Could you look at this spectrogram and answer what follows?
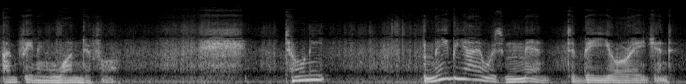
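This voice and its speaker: An earnest, devoted agent and friend in an old radio drama. He takes his time over words, with lively swings of pitch, on a noisy vintage recording. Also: full character voice. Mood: fervent. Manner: earnest, deliberate, emphatic. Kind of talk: radio suspense drama acting.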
